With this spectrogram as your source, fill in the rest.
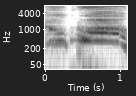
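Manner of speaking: loud, high-pitched screaming. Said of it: "the dude is screamed".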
